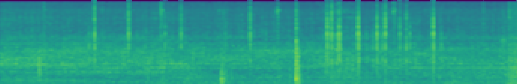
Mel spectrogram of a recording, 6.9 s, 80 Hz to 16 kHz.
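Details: 1999 Renault Megane revved: scattered sharp ticks and light clatter over a quiet engine note, with a reported whine and hum that are not clearly heard. Cause unknown.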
